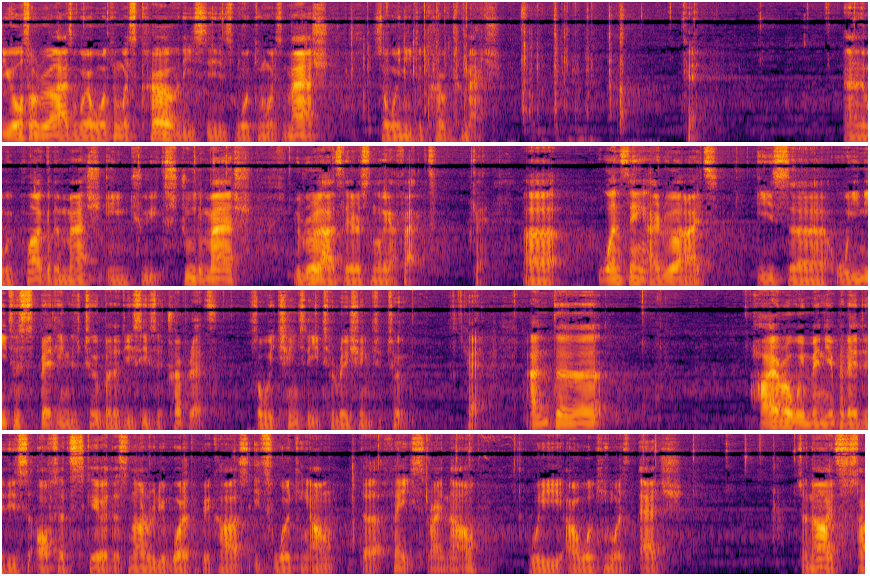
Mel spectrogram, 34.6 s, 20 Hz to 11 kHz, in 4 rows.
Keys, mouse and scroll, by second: 0.4 d, 0.7 click, 1.0-1.5 d, 1.9 click, 2.1 d, 3.6 ctrl+a, 7.5 drag, 9.0 drag, 10.2 click, 10.7 alt+shift+click, 11.3 d, 11.4-11.9 right drag, 11.9 d, 11.9 d, 12.6-20.4 middle drag, 20.4 click, 21.3-22.1 middle drag, 22.1 d, 22.4-23.7 right drag, 23.7 d, 23.7 d, 24.7-27.4 drag, 27.4 middle click, 28.2 click, 29.4 d, 29.6 right click, 30.0 d, 30.4-32.9 drag, 33.8-34.6 shift+drag.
